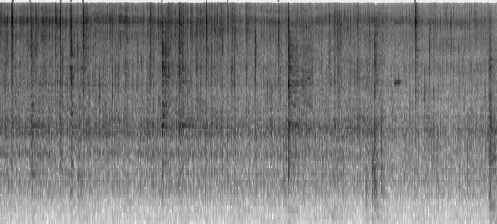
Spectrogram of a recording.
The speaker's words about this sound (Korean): 그리고 소스를 강불로 하고 소스를 이렇게 소스를 먹여줘요.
